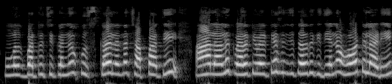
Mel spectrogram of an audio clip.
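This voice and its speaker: A woman voicing a hot-tempered cartoon mother who scolds her children quickly and sharply. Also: fairly even intonation, pushed and bright. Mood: scolding. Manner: scolding, rapid, shrill. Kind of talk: cartoon voice acting.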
